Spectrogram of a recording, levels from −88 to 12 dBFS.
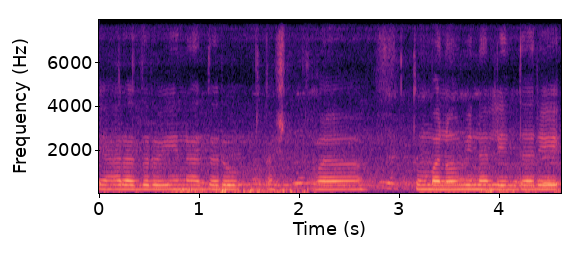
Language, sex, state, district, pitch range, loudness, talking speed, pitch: Kannada, female, Karnataka, Dakshina Kannada, 195-200 Hz, -15 LUFS, 90 wpm, 195 Hz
